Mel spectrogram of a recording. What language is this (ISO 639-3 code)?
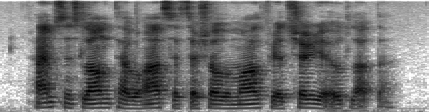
fao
